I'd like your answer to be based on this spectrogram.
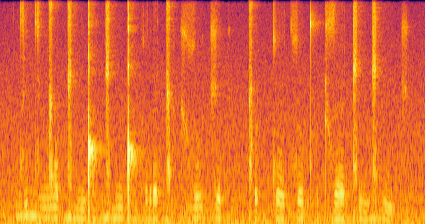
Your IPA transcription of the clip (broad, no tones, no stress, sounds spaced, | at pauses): d i dʲ o ŋ͡ǁ o ɡ͡ǁ ĩ ɡ͡ǃ ɛ ɡ͡ǁ ĩ ɡ͡ǃ ɔ̃ f r ɛ ɡ͡ǁ o t͡ʃ z u t͡ʃ ɛ t͡ʃ ʊ ʈ ǁ ʊ ʈ t o t͡s ʊ t̪ʰ ʊ ʈ z ɛ ǁ ĩ ɡ͡ǁ ĩ t͡ʃ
